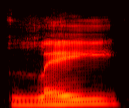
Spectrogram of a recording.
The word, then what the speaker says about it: lei: it's Li I right cuz Alay is L right lay necklace yeah it's spelled l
